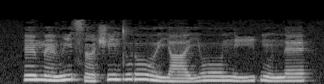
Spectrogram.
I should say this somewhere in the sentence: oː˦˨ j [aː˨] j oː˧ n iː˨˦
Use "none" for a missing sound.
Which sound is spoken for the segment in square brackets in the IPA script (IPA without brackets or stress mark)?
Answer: aː˨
